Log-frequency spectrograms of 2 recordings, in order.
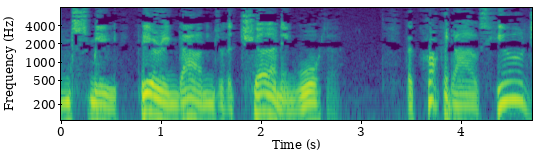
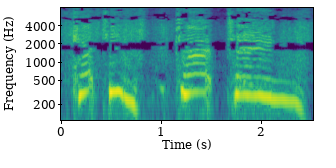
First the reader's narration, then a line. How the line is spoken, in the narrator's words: cried Smee in despair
